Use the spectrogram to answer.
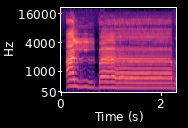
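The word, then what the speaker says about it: الألباب: Ulil alba al jangan dikolkolahkan, jangan ulil ale, tak ada ale ya. Albab.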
